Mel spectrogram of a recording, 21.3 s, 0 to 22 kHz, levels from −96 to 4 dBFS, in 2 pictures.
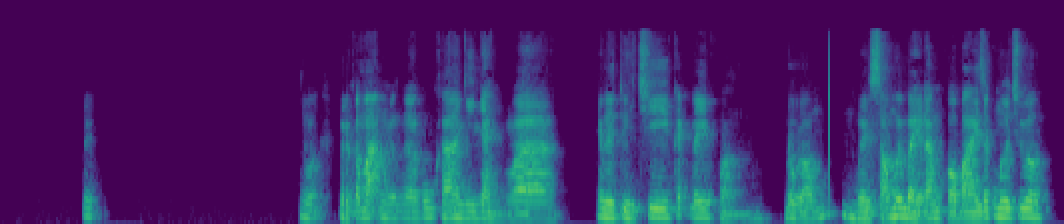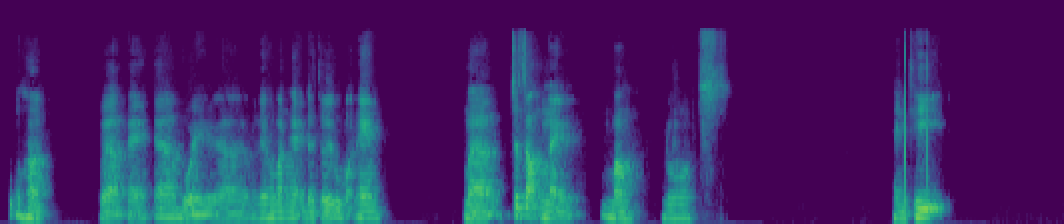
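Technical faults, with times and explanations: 8.29 to 8.31 s, loud pop: a single sharp click about 15 dB above the speech, which carries on underneath, likely from a sudden voltage step such as static or a switch.
19.68 to 19.93 s, loud pop: two thumps in quick succession, peaking about 20 dB above the speech, likely a plug or driver glitch whose pulse the following circuits shaped.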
